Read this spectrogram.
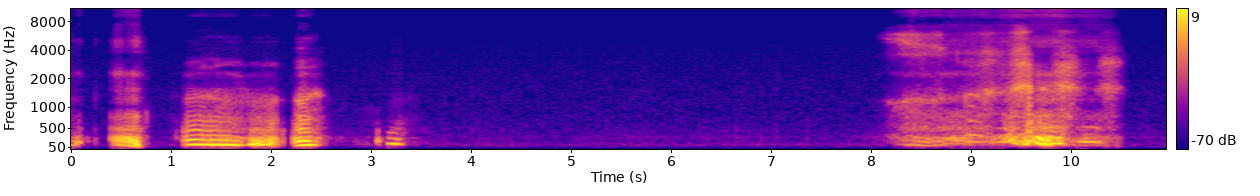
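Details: Adult asleep at night, recorded on a Samsung Galaxy A40 phone: several short deep throaty snorts, then a long silence and one longer rough snore; irregular snoring during sleep.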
